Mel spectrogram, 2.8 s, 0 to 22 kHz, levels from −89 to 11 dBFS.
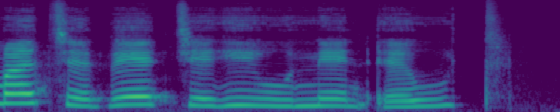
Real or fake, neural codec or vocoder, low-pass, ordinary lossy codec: fake; codec, 44.1 kHz, 1.7 kbps, Pupu-Codec; none; none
